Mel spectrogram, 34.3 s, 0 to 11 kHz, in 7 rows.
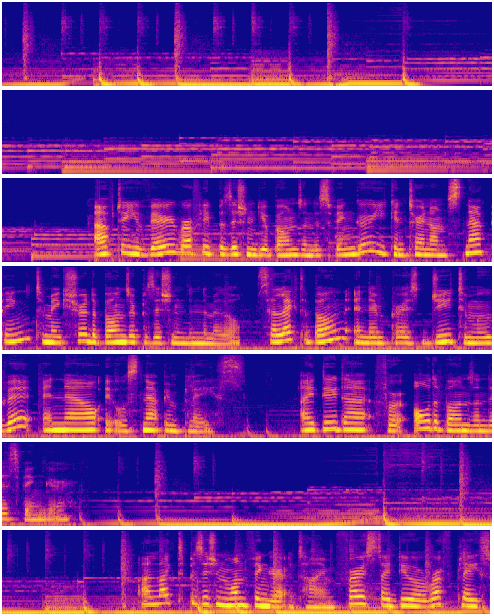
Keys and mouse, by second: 1.5 g, 3.3-4.6 middle drag, 5.9 g, 7.1 click, 8.4 click, 9.3 g, 12.2 g, 13.4 click, 14.2 middle click, 15.6 g, 17.2 click, 18.1 middle click, 19.1 click, 20.2 g, 21.5 click, 22.0-23.2 middle drag, 23.4 click, 23.9 g, 25.3 click, 25.5 middle click, 26.1 middle click, 26.3 middle click, 26.5 click, 26.8 g, 27.2 click, 27.3 middle click, 27.7 click, 27.9 g, 28.6 click, 28.8 middle click, 29.3 middle click, 29.7 middle click, 30.4 middle click, 30.7-34.2 typing, 30.9 click, 31.3 click, 31.9 middle click, 32.1 click, 32.7 middle click, 32.9 click, 33.4 middle click.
